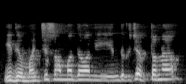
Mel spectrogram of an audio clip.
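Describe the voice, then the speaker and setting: A man voicing a proud, sharp-tongued unmarried woman, speaking with scorn and indignation in a slightly muffled recording. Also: mid-range voice, steady tone, rapid-fire, husky, pitched above the performer's own voice, close to an everyday voice. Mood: angry.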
